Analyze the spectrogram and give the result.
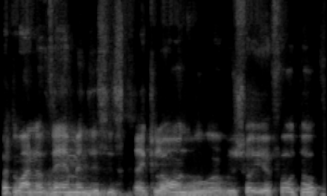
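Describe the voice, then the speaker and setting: A man with an Austrian accent giving a conference talk, speaking haltingly with many fillers and restarts. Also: mid-range voice, little pitch movement, warm tone. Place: conference hall. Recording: distant mic with faint noise.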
